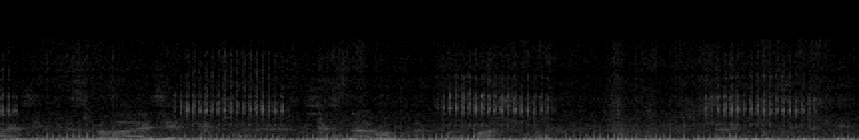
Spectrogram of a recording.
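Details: Kitten, female, loudly purring while enjoying being stroked and scratched behind the ear: a steady low rumbling purr runs throughout with soft rhythmic breathy pulses, while a woman talks quietly over it.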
